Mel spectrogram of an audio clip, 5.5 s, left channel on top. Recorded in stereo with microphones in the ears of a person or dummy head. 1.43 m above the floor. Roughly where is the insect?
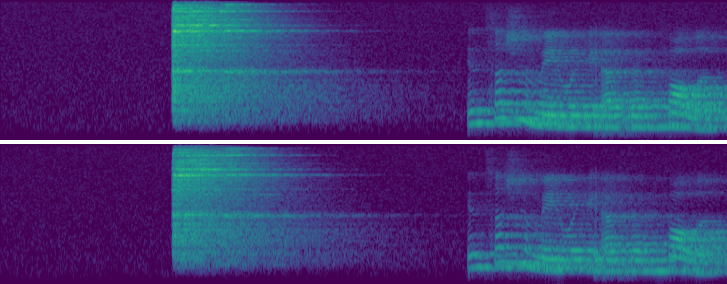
I don't hear an insect.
